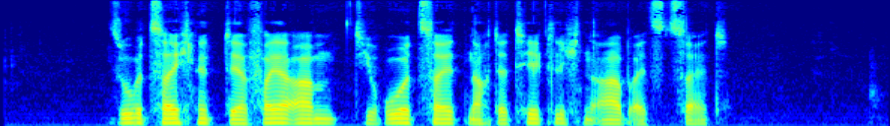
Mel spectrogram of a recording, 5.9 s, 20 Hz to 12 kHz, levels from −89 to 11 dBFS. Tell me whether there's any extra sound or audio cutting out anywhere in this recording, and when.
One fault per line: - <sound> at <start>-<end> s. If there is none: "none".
none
